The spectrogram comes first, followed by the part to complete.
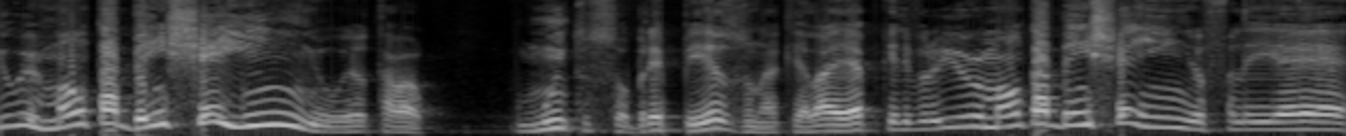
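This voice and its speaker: With an animated tone, a man's fairly high voice makes very wide pitch swings. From Brazil, Belo Horizonte. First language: English (speaking Portuguese). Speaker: pastor, theology lecturer. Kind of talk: sermon. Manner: animated storytelling.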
